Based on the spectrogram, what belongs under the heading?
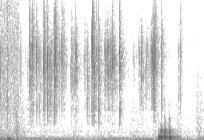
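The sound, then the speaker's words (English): A quick clattering patter of many dice, rolled for poison damage in a tabletop role-playing game, tumbling and knocking together across a hard tabletop, with a brief louder rattle near the end. “That's a lot of dice.”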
